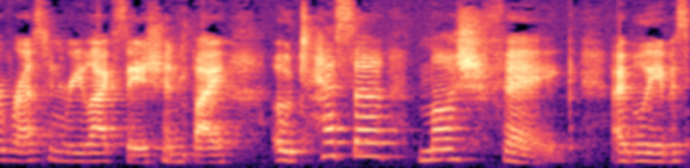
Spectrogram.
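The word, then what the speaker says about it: Ottessa Moshfegh: was my year of rest and relaxation by otessa moshfeg i believe is how you pronounce her name and this was a dark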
